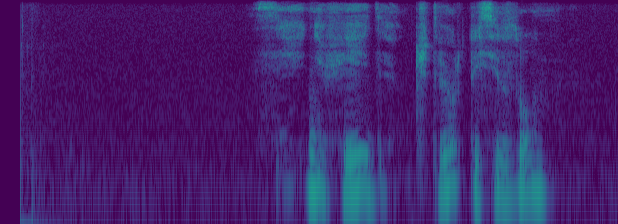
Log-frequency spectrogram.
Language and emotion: Russian, sad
